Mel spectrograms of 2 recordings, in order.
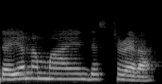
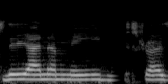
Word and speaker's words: Diana May Destreza: It is pronounced as Diana May Destreza. Oh, Diana.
